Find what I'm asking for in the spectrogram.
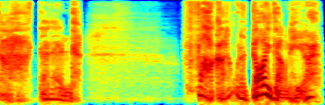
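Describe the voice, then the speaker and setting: A young medieval video game hero, with a slightly husky voice recorded close and dry. He is earnest and wry, mutters his thoughts to himself and curses readily, with pitch that moves widely. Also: wildly swooping pitch, slow pace, bright, forceful tone, dry recording, heavily acted. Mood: frustrated, cursing. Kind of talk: acted video game voice lines.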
